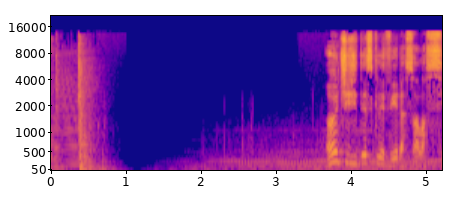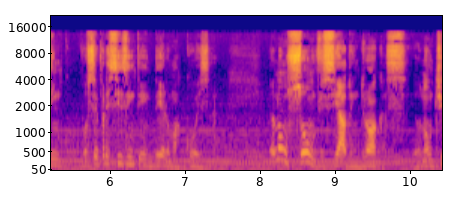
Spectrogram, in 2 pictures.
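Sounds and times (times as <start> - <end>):
door banging open: 0.0 - 0.9
speech: 3.7 - 10.4.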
